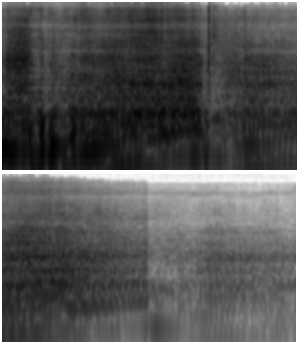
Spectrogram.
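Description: Alfa Romeo MiTo's engine and exhaust accelerating hard: the pitch dips, then climbs steadily. About three seconds in comes a short sharp crack as the pitch drops at an upshift, then it climbs again more slowly and fades near the end.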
